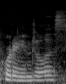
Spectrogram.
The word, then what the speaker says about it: Port Angeles: Is that how you pronounce that? Port Angeles, yeah.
